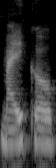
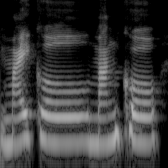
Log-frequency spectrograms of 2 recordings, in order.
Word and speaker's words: Maiko: Starbucks and I say my name is Maiko, but people was like Michael, manko in Right.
